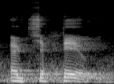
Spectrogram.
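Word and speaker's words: adjective: एडजेक्टिव। क्या बोलते हैं? एडजेक्टिव। इसमें डी साइलेंट रहता है। क्या रहता है? डी साइलेंट रहता है, एडजेक्टिव।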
